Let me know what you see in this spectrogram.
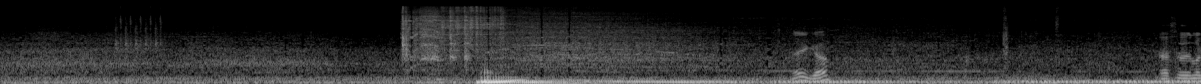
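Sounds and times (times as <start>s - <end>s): car engine idling: 4.1s - 12.0s.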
